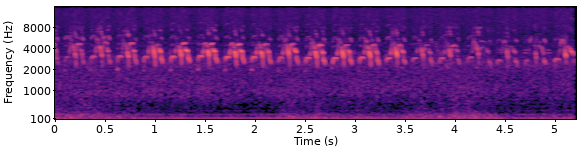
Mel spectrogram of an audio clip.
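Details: Osprey at a nest in Hellgate Canyon, Missoula, Montana, spring 2016, as the male delivers a fish to the female. Steady series of quick, bright chirps throughout, slightly softer, with a persistent low hum beneath.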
